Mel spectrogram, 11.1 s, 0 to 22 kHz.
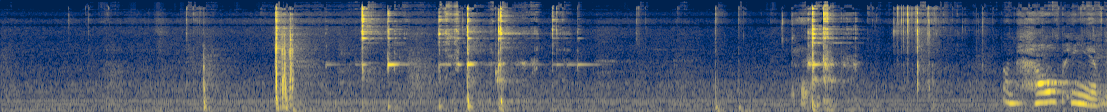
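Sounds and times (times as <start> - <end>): spoon clinking against bowl: 2.8 - 6.2, 7.8 - 9.1.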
